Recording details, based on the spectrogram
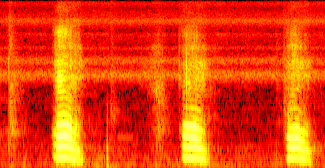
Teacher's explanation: Gitna na paharap ay ang e.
